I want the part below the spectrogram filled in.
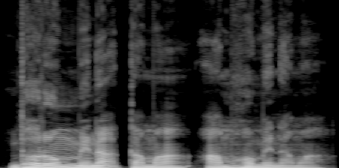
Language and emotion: Santali, neutral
